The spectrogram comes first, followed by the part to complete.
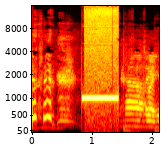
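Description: A single steady beep tone, about half a second long, starting just before the middle and cutting off suddenly. It is the loudest thing here, and short bursts of voice come before and after it. It is an edited-in bleep of the kind used to cover a word.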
